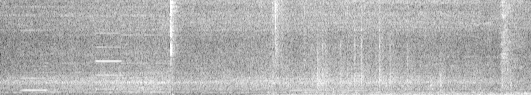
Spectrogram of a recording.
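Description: Diesel railcar idling at a station, then its sliding passenger door closing in the second half with a louder low rumble.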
